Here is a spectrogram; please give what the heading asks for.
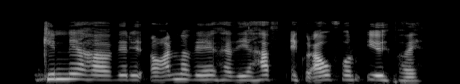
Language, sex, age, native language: Icelandic, female, 30-39, Icelandic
